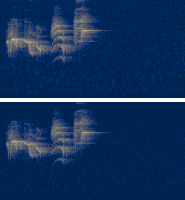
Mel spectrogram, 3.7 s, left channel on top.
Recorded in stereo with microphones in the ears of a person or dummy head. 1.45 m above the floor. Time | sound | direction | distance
0.1 | a bird | centre (ahead or behind) | 1.1 m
